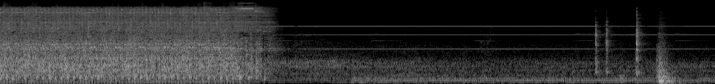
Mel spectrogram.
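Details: 2006 VW Passat 2.0 turbo, which had no compression and would not start because a snapped timing chain stopped the intake camshaft, now running after chain replacement: a fast, even beat for a few seconds, then a clean shutoff with no knocking or rattle.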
